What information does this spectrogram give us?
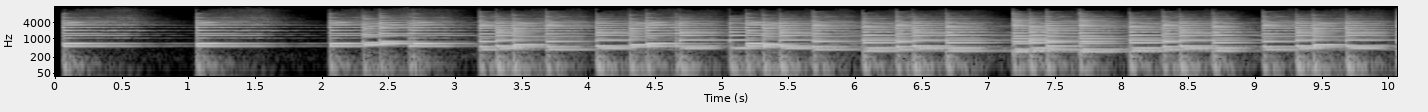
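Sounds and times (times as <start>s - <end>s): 
grand piano: 0.0s - 10.0s.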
